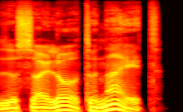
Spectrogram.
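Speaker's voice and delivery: alluring, seductive, suggestive. A man outside a bakery leans toward a woman and asks her, seductive. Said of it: "asks seductively".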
